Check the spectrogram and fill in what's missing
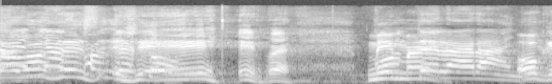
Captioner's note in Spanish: comentarios al unísono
